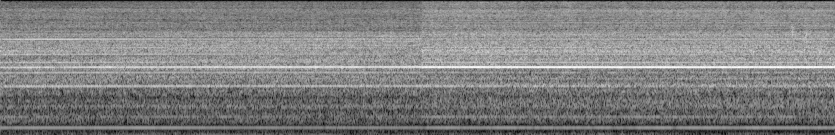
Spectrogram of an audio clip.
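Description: Electric air pump inflating an Aldi paddle board, a steady motorized hum with a constant tonal whine throughout, growing slightly louder partway through, with no talking.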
